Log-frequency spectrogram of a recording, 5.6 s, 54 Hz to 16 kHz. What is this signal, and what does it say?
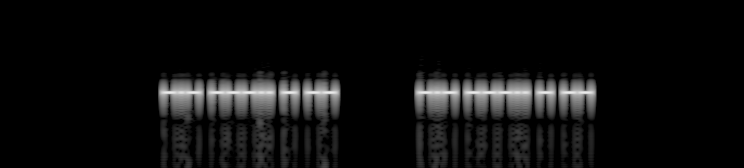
Morse code, heard as a keyed tone, about 40 wpm, 700 Hz. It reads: K8TM K8TM
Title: USA Call Signs - 4 Characters - Repeated 2x - 40wpm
